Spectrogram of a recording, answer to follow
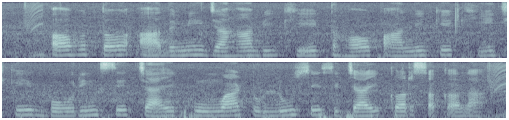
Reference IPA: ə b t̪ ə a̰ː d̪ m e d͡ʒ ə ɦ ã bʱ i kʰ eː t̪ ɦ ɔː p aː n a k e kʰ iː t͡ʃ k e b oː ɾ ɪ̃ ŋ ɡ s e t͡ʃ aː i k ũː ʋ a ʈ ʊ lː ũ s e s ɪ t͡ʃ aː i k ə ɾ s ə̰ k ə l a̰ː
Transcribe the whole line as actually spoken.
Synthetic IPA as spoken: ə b t̪ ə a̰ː d̪ m i d͡ʒ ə ɦ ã bʱ i kʰ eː t̪ ɦ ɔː p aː n i k e kʰ iː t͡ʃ k e b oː ɾ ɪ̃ ŋ ɡ s e t͡ʃ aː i k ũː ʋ a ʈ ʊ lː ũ s e s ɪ t͡ʃ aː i k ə ɾ s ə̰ k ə l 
